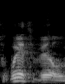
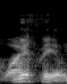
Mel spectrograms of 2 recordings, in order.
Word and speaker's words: Whiteville: So that's how you pronounce it. It's Whiteville, not Whiteville.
